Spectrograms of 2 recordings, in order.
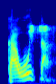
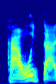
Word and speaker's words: Cahuita: It's a national park, and you pronounce the name good. Cahuita, Cahuita.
